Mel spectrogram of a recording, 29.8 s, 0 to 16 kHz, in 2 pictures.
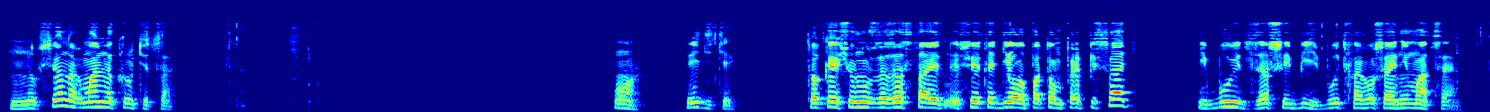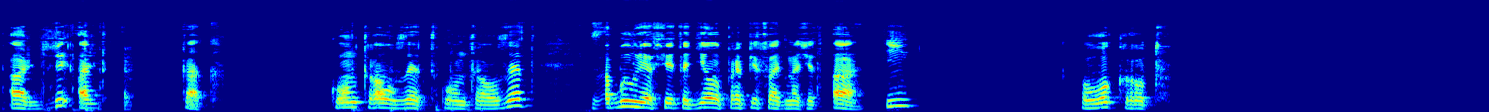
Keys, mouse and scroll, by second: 3.0 KP_7, 4.1 r, 15.3 alt+g, 15.9 alt+r, 18.9 ctrl+z, 19.5 ctrl+z, 21.1 KP_3, 23.1 a, 23.6 i, 28.5-29.7 middle drag.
